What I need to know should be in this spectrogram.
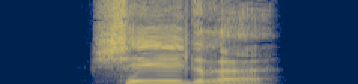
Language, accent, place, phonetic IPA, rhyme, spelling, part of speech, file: German, Germany, Berlin, [ˈʃɪldʁə], -ɪldʁə, schildre, verb, De-schildre.ogg
- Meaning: inflection of schildern: 1. first-person singular present 2. first/third-person singular subjunctive I 3. singular imperative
